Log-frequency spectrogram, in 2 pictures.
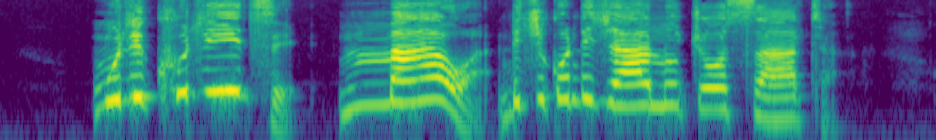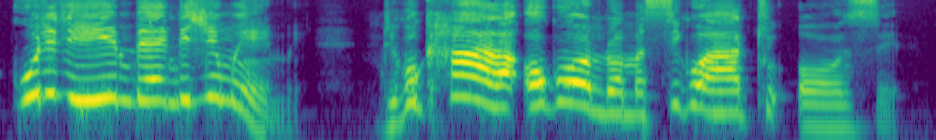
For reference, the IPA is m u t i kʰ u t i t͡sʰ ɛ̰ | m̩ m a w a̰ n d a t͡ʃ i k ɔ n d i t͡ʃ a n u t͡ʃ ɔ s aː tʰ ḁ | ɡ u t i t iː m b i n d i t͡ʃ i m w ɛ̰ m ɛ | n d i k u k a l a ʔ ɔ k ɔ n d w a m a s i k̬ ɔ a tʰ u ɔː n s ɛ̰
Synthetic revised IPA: m u t i kʰ u t i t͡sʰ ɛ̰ | m̩ m a w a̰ n d i t͡ʃ i k ɔ n d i t͡ʃ a n u t͡ʃ ɔ s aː tʰ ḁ | k u t i t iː m b ɛ n d i t͡ʃ i m w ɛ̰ m ɛ | n d i k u kʰ a l a ʔ ɔ k ɔ n d w a m a s i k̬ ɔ a tʰ u ɔː n s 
